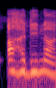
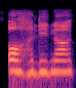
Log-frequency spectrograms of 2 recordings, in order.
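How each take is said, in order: First: The word begins with an a vowel. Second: The word begins with an o vowel. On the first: "ke ahdina, tidak" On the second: "Kita tak baca ohdina"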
